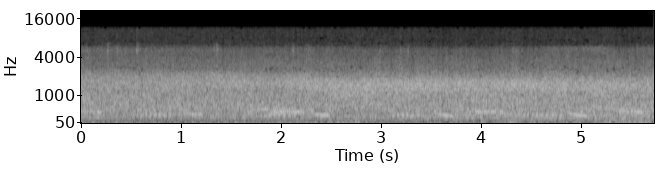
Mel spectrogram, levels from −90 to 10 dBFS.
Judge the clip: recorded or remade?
recorded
